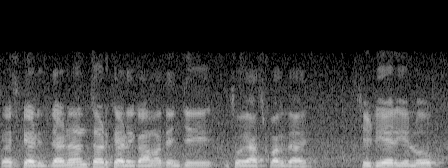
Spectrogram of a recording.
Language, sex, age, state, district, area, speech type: Goan Konkani, male, 45-60, Goa, Quepem, rural, spontaneous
